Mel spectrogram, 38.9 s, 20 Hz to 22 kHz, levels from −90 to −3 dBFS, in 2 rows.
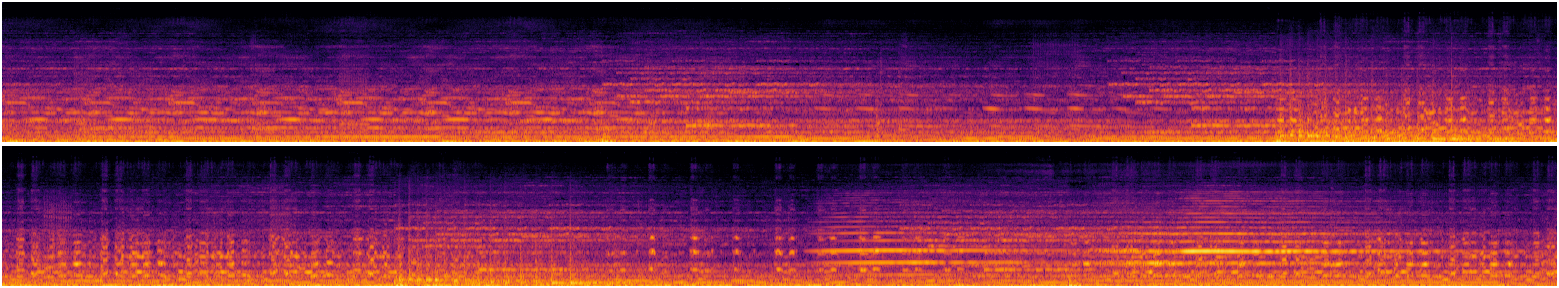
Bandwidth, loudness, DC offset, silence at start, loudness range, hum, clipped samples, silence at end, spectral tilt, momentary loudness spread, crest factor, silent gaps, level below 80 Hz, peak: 7.2 kHz; -23 LUFS; under 0.1%; 0 s; 10 LU; none; under 0.1%; 0 s; -8 dB/octave; 9 LU; 16 dB; none; -24 dBFS; -4 dBFS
